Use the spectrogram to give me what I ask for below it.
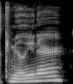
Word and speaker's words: Chamillionaire: from the early 2000s Chamillionaire sure the billionaire rhymes with Chamillionaire I'm pretty sure there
